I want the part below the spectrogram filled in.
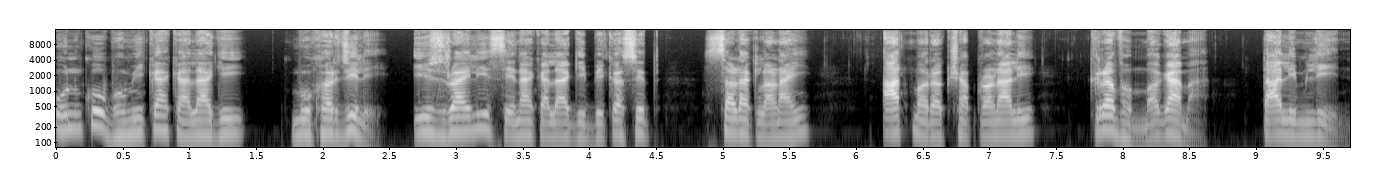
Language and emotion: Nepali, neutral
